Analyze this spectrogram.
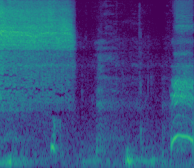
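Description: A loud, bright sizzling hiss sound effect bursts out, cuts off abruptly, and after a quieter pause a second short burst of sizzle starts up again.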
